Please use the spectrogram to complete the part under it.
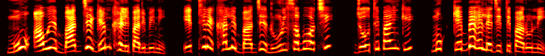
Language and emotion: Odia, angry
